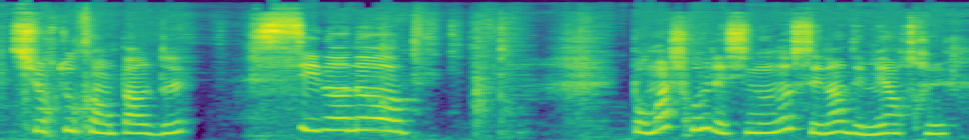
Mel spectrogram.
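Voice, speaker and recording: Young woman, high mellow voice, chatty unboxing vlogger who thinks aloud. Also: rough recording. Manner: chatty, self-talking, frequent restarts. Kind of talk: casual unboxing chat.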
